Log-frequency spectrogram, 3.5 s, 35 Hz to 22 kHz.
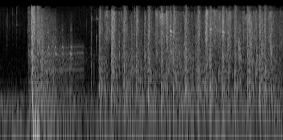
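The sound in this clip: Gunfire from a tactical rifle shooting 5.56 rounds in a video game: one sharp shot, then a fast string of many rapid cracks.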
